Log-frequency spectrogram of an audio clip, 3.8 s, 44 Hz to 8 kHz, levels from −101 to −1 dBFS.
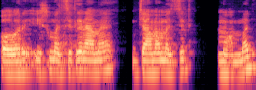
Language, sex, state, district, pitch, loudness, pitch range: Hindi, male, Uttar Pradesh, Muzaffarnagar, 125 Hz, -16 LUFS, 120-135 Hz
